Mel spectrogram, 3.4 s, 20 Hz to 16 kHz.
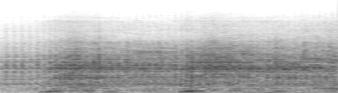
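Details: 1992 Subaru knocking at idle after being driven very low on oil: loose, uneven knock about four per second over rough clattering idle; owner suspects bent pushrod, likely oil-starved internal knock.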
